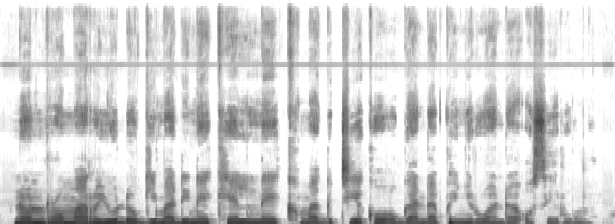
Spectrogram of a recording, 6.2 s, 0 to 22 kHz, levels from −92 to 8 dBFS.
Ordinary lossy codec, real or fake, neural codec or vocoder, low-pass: none; real; none; none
